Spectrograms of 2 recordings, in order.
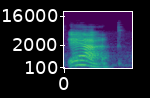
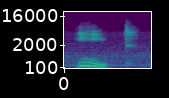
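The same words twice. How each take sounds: First: The vowel is short and clipped. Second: The vowel is long and drawn out. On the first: The speaker calls it wrong. "No es eat" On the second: The speaker calls it right. "como si fuera una i muy larga"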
